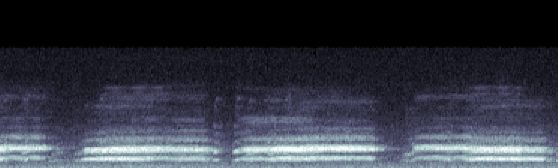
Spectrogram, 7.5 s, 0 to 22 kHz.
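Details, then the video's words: Summer-night frog chorus from a Northern Virginia backyard: three long buzzy trills, each lasting about two seconds, swell and fade with brief dips between them. "Frog Night 1"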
